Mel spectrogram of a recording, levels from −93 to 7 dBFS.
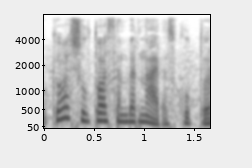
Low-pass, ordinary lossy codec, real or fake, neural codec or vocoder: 7.2 kHz; MP3, 48 kbps; real; none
